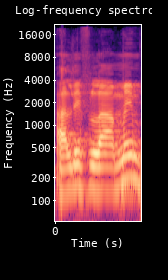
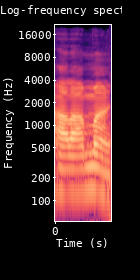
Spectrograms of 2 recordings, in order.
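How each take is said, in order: First: Each letter is named separately by its full name. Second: The letters are blended together into short syllables. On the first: The speaker calls it right. "bukan alama" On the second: The speaker calls it wrong. "bukan alama"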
